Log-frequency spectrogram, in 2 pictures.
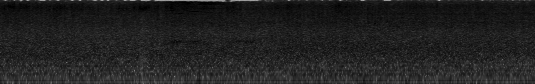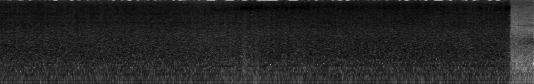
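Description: Steady rush of wind and propeller noise picked up by a camera mounted on an E-flite Sukhoi electric RC aerobatic plane in flight. It cuts off suddenly near the end.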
